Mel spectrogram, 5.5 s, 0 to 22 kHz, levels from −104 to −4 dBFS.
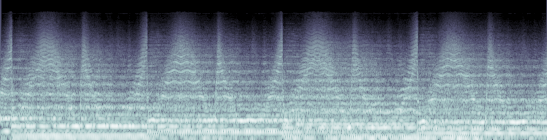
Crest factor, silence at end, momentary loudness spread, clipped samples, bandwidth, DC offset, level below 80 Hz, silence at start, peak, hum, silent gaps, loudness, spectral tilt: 12 dB; 0 s; 1 LU; under 0.1%; 10 kHz; under 0.1%; -22 dBFS; 0 s; -2 dBFS; none; none; -14 LUFS; -6.5 dB/octave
